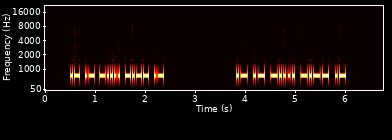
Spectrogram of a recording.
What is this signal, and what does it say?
Morse code, heard as a keyed tone, about 36 wpm, 700 Hz. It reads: AA6YA AA6YA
